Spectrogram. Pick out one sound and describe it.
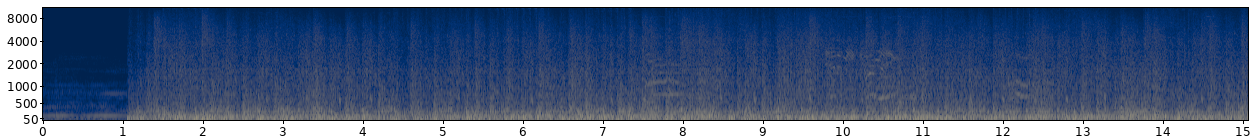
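Explosions boom and rumble again and again.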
